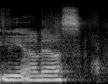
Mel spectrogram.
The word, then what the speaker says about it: Greitens: Okay, so she wants to know if Eric, I think his name is pronounced Greitens. It's Greitens.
